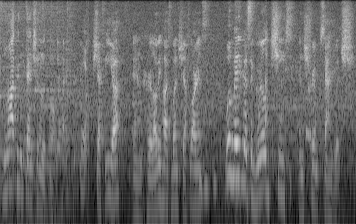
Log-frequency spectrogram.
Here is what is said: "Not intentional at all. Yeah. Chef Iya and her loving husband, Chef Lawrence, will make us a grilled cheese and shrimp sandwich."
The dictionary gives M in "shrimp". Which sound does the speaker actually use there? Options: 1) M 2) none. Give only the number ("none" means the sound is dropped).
1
